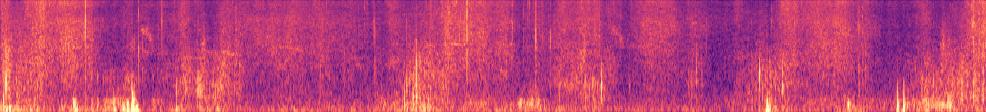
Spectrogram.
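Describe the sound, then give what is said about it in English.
Barefoot footsteps climbing a hill outdoors: soft, irregular thuds of bare feet on the ground, with a few sharper steps over a constant rushing background. “I go for barefoot walks that I take my shoes with me. Sort of a safety net. But I think today we're just going to leave them here at the bottom of the hill and start to climb.”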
